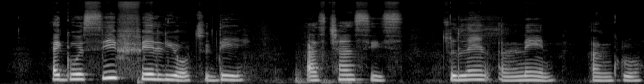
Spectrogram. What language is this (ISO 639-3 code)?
pcm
